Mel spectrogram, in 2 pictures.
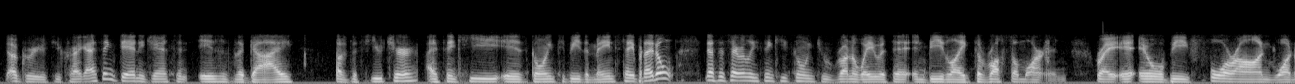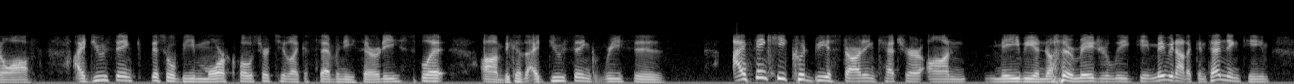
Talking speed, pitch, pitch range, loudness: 210 wpm, 130 Hz, 120-150 Hz, -16 LUFS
